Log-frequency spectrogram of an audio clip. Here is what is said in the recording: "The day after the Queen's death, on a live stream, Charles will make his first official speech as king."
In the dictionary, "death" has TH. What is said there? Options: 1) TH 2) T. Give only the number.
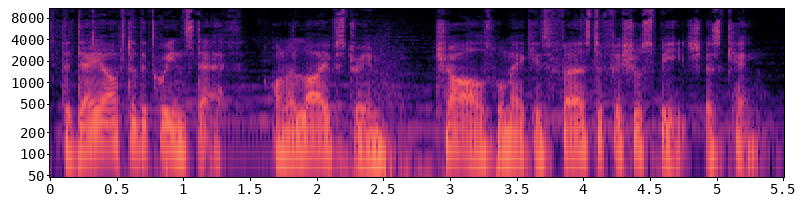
1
